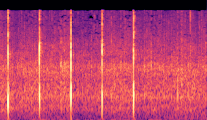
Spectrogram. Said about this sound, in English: So let's give Port Perry a huge round of applause.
